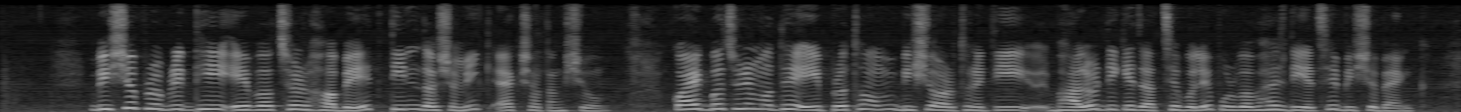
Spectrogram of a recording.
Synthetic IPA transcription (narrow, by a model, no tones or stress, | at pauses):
biʃːopɾobɾid̪ʱːiebɔt͡ɕʰoɾɦɔbet̪ind̪ɔʃomikɛkʃɔt̪aŋʃo | kɔek̚bɔt͡ɕʰoɾeɾmod̪ʱːeejpɾot̪ʰombiʃːoɔɾt̪ʰonit̪ibʱaloɾd̪iked͡ʑatːɕʰebolepuɾbabʱaʃd̪ijet͡ɕʰebiʃːobɛŋk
